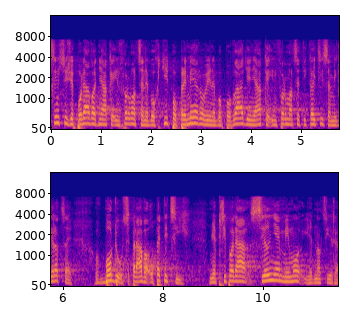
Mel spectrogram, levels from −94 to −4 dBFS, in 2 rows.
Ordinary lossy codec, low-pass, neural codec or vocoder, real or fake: AAC, 48 kbps; 7.2 kHz; none; real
